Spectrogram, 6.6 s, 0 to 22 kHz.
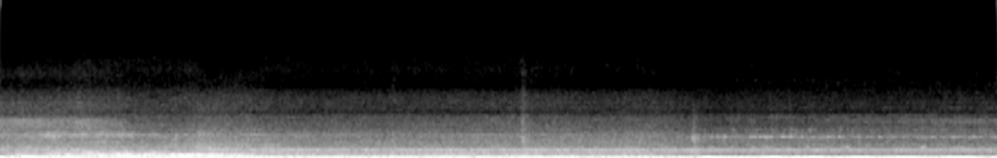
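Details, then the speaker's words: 1979 Lincoln Continental V8 revived after 6 years sitting, new fuel pump and swapped Dura Spark ignition box: steady low rumble holds even through the shift into reverse, no knocks or misses. Normal running. "It's reverse. There we go. Sounds good. Yeah, this is this is very good."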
